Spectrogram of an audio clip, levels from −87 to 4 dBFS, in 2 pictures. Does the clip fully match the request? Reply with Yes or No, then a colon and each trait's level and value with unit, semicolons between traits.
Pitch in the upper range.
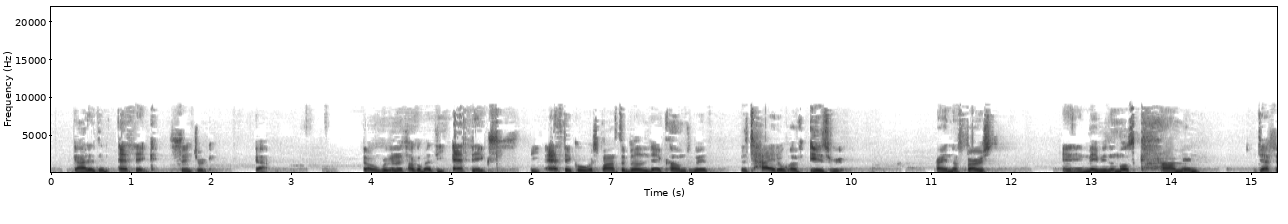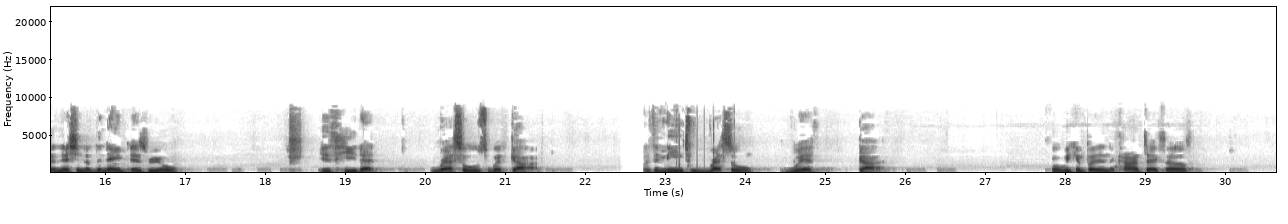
No: low, 115 Hz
